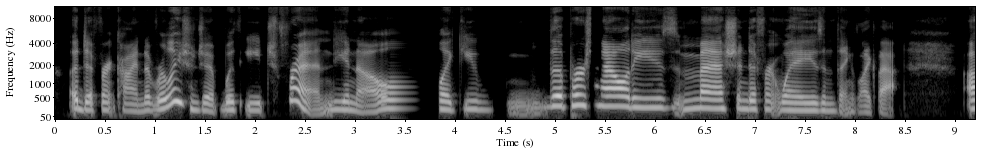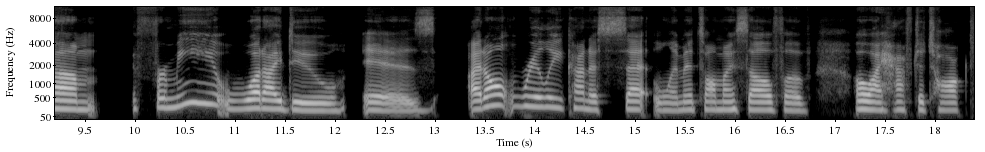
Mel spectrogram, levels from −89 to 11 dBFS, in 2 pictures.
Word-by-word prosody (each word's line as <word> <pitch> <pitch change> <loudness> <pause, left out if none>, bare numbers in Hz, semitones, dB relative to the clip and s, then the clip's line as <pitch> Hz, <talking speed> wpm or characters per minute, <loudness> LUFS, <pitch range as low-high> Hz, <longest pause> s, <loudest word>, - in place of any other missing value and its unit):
a 215 - +2
different 190 -1 -3
kind 165 0 -5
of 180 - -3
relationship 210 - +1
with 190 0 -2
each 175 0 -8
friend, 425 - 0
you 200 -1 -2
know? 220 +8 -2 0.2
Like, 195 -2 -2
you 200 -3 -8 0.2
the 260 - 0
personalities 275 -5 +3
mesh 220 +1 +2
in 215 - -4
different 205 -1 -3
ways 180 -1 -1
and 170 -2 -7
things - - -10
like - - -8
that. - - -3 0.7
Um, 210 -2 +6 0.4
for 240 +3 -4
me, 335 +7 -2
what 220 +2 +2
I 215 -1 +5
do 175 -1 -1 0.2
is 85 - -2 0.3
I 205 +2 +5
don't 275 0 +4
really 260 -3 -1
kinda 220 -4 -3
set 200 +2 -2
limits 180 +2 -6
on 195 -1 -1
myself 190 -1 -1
of, 175 -2 -4 0.4
"Oh, 205 0 +6
I 195 -1 +4
have 195 +1 -5
to 190 - -4
talk 185 0 -3
200 Hz, 140 wpm, -22 LUFS, 185-230 Hz, 0.7 s, Um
